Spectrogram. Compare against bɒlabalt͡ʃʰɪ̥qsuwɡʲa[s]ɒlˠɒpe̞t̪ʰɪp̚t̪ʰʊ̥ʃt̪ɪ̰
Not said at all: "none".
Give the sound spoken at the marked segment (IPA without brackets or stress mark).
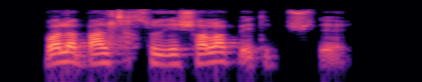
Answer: ʃ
